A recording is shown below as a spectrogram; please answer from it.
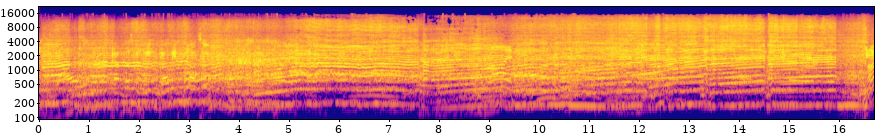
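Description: Several 125-class crosskart engines racing, their pitch climbing and dropping as they rev through the corners, over a steady low drone.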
